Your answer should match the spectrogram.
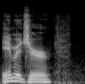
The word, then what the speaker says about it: Imgur: we heard from Sara's own mouth that it's pronounced imager that's the beauty of social websites would you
